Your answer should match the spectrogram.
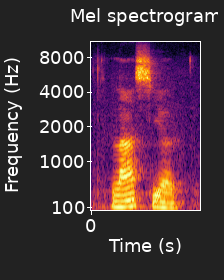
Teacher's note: We don't pronounce it. So we just pronounce last year without T.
